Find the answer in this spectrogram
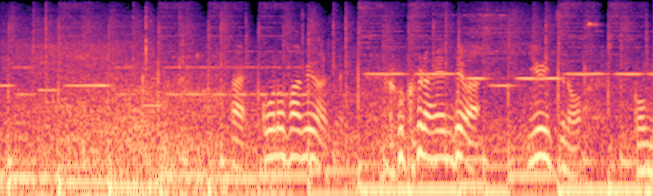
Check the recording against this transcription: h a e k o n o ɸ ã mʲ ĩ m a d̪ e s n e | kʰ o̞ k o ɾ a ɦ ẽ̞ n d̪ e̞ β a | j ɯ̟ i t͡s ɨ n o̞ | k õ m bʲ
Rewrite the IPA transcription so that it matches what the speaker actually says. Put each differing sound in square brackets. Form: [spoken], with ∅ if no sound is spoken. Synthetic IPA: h a [i] k o n o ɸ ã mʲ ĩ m a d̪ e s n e | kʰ o̞ k o ɾ a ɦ ẽ̞ n d̪ e̞ β a | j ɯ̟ i t͡s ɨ n o̞ | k õ m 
